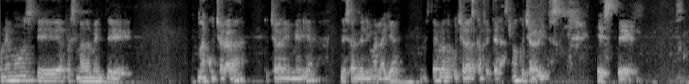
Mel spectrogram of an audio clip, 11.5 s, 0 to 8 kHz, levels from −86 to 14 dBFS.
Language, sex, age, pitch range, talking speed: Spanish, male, 30-49, 100-125 Hz, 110 wpm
